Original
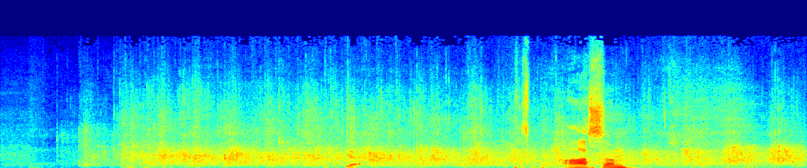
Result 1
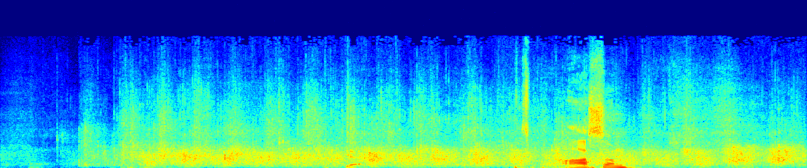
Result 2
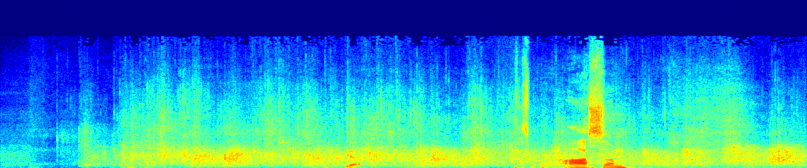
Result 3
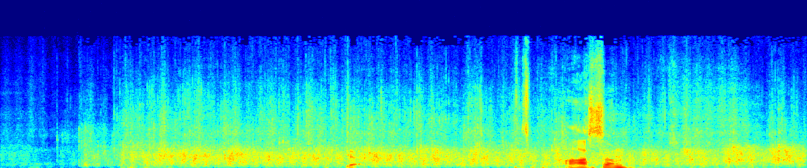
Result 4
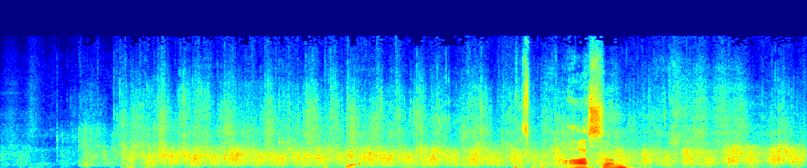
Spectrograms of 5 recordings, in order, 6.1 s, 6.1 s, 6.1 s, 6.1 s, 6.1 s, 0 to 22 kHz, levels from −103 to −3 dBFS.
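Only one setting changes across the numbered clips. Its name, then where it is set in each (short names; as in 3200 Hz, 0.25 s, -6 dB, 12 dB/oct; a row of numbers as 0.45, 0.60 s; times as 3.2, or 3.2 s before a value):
harmonic tremolo, rate: 3.6, 1.2, 11, 6.2 Hz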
